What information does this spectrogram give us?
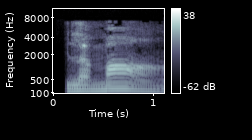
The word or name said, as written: le mans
